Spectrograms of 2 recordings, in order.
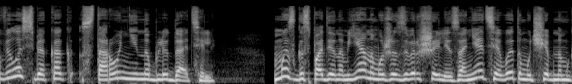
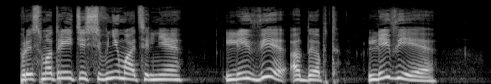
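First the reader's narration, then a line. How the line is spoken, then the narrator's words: Stern. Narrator (Russian): строго произнесла леди Нора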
